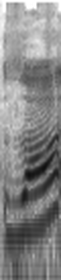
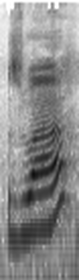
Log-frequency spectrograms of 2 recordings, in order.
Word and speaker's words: ظ: Do not pronounce the letter Za as Zwa, Lwa or Law.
